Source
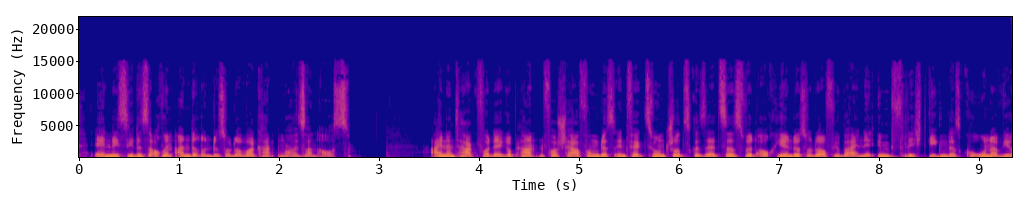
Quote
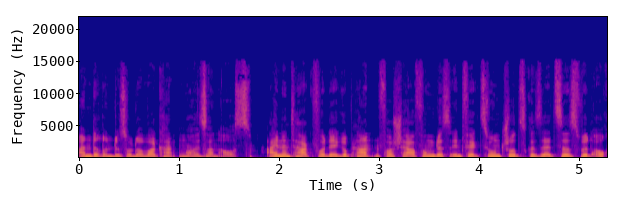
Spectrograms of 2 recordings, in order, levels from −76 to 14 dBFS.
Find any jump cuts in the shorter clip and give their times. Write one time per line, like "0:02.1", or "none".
0:01.8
